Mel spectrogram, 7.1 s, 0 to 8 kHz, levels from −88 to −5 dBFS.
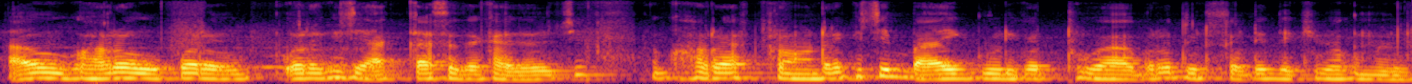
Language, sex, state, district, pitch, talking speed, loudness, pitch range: Odia, male, Odisha, Nuapada, 130 Hz, 160 wpm, -16 LUFS, 125-145 Hz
